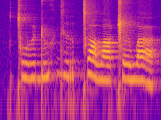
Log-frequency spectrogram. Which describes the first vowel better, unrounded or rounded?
rounded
